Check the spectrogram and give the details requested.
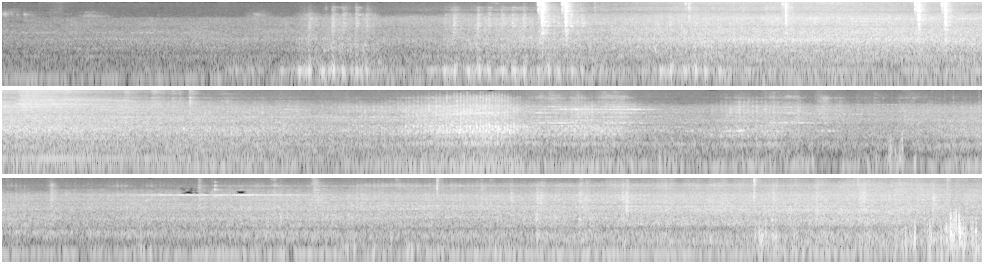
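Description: Diesel train running through the station, its engine a steady low drone with a pulsing throb for the first several seconds, a few sharp clicks, and a brief rushing swell about halfway through.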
